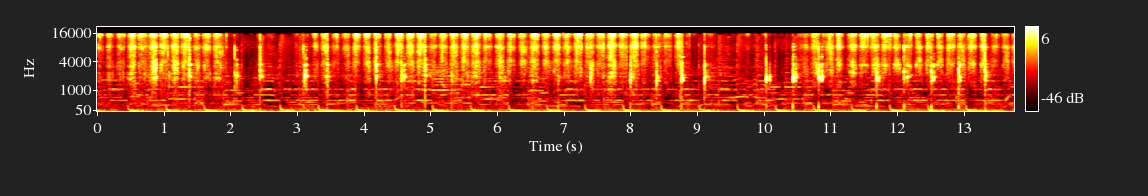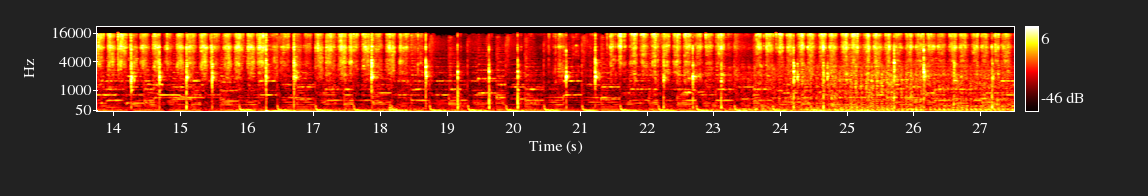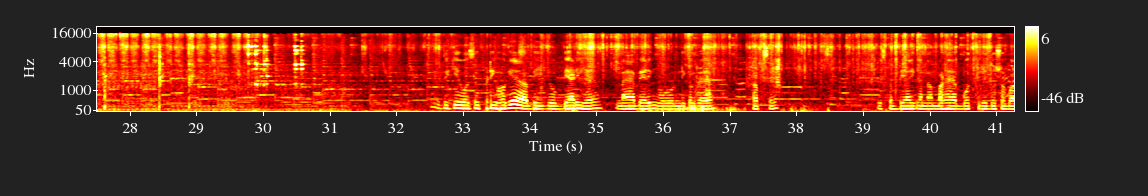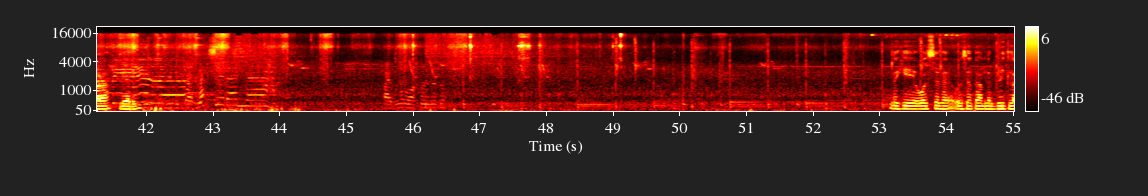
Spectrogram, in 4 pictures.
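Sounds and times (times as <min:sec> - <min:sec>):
background music: 0:00.0 - 0:44.8, 0:45.8 - 0:55.0
hammer tapping on metal: 0:08.0 - 0:09.3, 0:29.7 - 0:30.8.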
